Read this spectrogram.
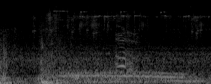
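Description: A crate bursts apart with a crunch.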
